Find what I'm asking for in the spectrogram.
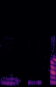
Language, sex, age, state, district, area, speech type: Manipuri, female, 30-45, Manipur, Imphal East, rural, conversation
